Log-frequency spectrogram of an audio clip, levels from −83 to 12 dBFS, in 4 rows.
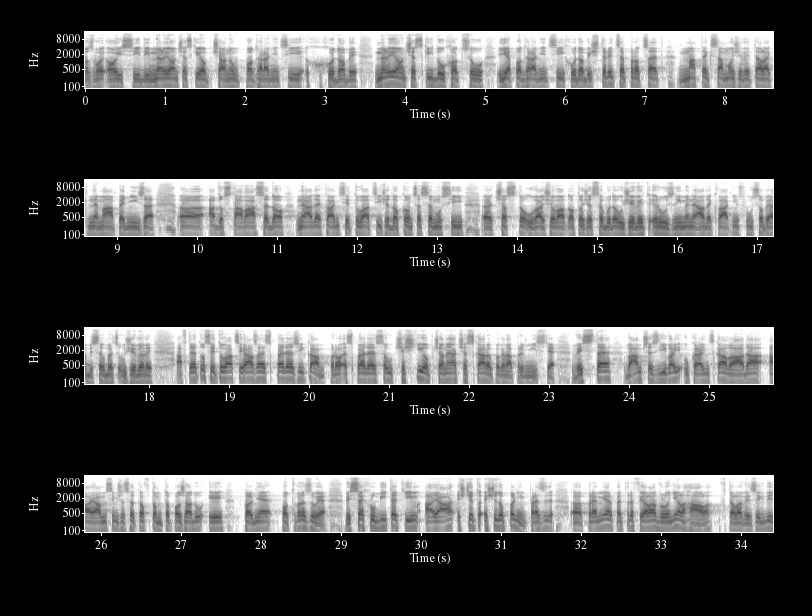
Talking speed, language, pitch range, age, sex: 180 wpm, Czech, 105-130 Hz, 40-59, male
